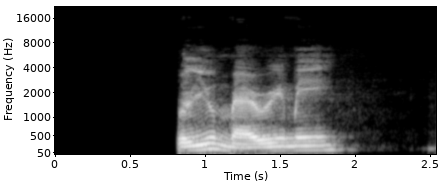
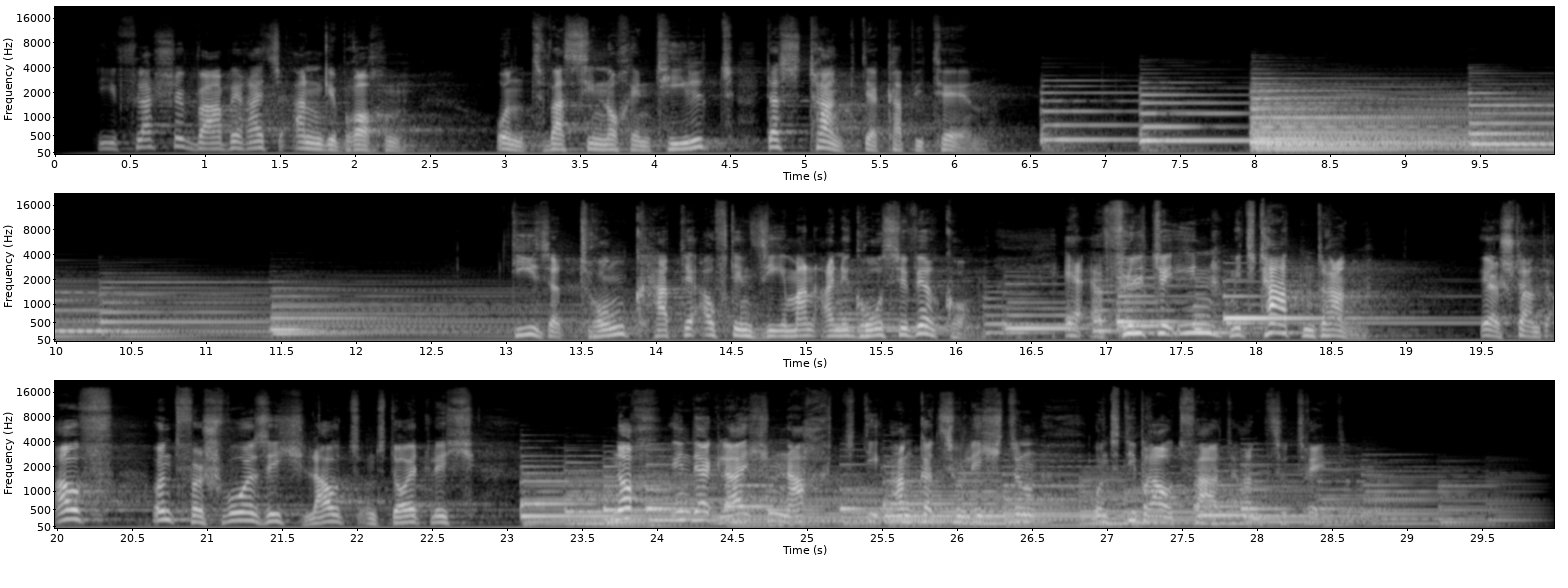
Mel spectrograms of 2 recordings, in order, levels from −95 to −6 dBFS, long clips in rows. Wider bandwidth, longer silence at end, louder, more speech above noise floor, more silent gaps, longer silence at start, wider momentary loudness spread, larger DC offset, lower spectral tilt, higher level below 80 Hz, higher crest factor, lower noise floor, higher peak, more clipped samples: second, 7.2 kHz vs 18 kHz; first, 0.65 s vs 0.2 s; first, -17 LUFS vs -30 LUFS; first, 50 dB vs 22 dB; neither; first, 0.8 s vs 0.3 s; second, 10 LU vs 17 LU; second, under 0.1% vs 0.2%; first, -8.5 dB/octave vs -5 dB/octave; about the same, -58 dBFS vs -62 dBFS; second, 16 dB vs 26 dB; first, -66 dBFS vs -52 dBFS; about the same, -2 dBFS vs -4 dBFS; neither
